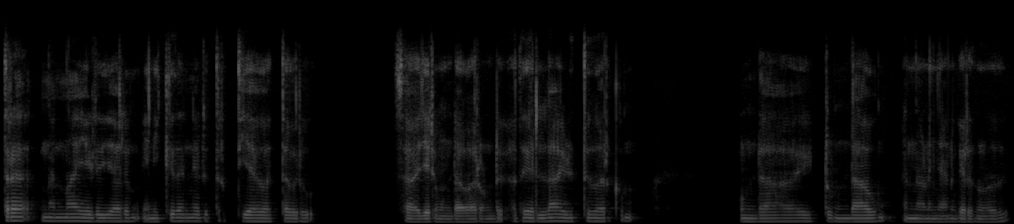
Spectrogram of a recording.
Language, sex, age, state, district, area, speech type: Malayalam, male, 18-30, Kerala, Kannur, rural, spontaneous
